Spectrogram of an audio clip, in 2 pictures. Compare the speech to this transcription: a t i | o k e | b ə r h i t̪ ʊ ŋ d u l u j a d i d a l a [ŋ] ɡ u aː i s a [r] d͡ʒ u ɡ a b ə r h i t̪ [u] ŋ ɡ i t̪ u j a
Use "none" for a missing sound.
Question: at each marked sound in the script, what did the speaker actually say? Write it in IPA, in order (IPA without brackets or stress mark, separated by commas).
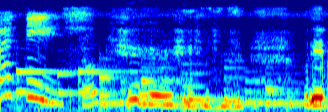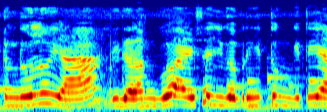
m, none, ʊ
